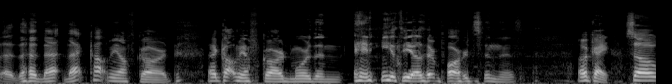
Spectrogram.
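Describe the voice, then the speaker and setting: A man at a moderate pace with ordinary pitch variation, in a dry sound with no echo. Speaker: reaction video host. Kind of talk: casual commentary. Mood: relaxed, amused. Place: home room. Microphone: studio mic.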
